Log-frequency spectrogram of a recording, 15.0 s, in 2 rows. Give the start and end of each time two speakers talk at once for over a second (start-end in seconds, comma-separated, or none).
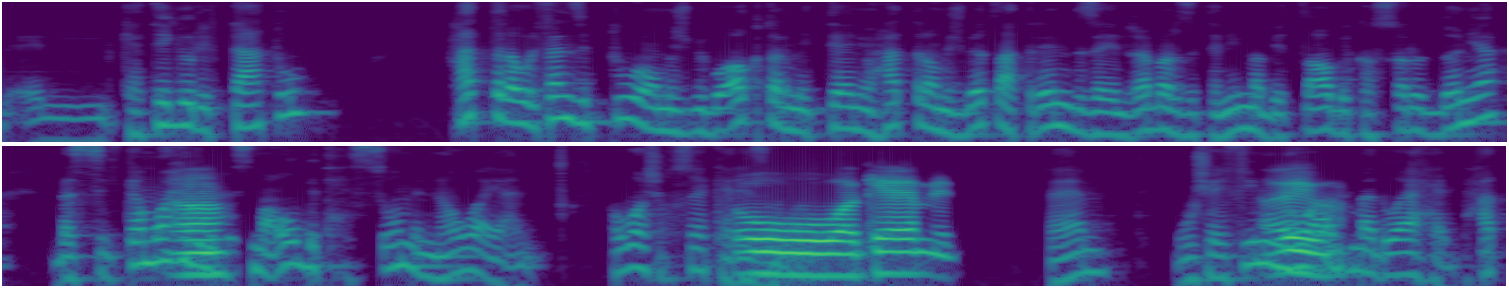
none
